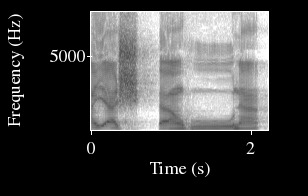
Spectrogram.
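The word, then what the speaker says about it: يَشْتَهُونَ: Dhammah diikuti waw sukun. Hu disebut bacaan maqabi. Maqabi bertemu huruf hidup kemudian dihentikan, disebut bacaan mad arif lisukun. Cara bacanya hu ditambah panjangnya jadi 6 harokat. Huruf terakhir kita sukun.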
